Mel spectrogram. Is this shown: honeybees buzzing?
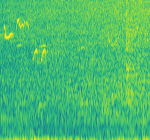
yes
